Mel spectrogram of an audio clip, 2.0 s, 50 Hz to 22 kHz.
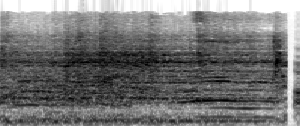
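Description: Loud movie-trailer soundtrack, dense dramatic music with action sound, played through a 40 W AKIXNO two-channel soundbar; it cuts off suddenly near the end.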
